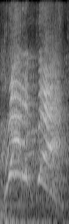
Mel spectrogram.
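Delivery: loud, high triumphant yell; triumphant shout. Real, not acted. To the crowd after a callback, a loud high triumphant yell. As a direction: crow it out.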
